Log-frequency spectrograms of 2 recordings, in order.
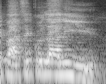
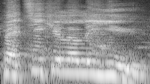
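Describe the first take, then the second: First: "particularly" with every vowel full; full-vowelled Nigerian "particularly"; common mispronunciation. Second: "particularly" with weak first syllable and stressed TI; correct schwa pronunciation. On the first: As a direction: say "particularly" with no schwa, open a sounds. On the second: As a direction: reduce the unstressed vowels of "particularly" to schwa. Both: Shown as a demonstration. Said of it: "You don't say particularly you".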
